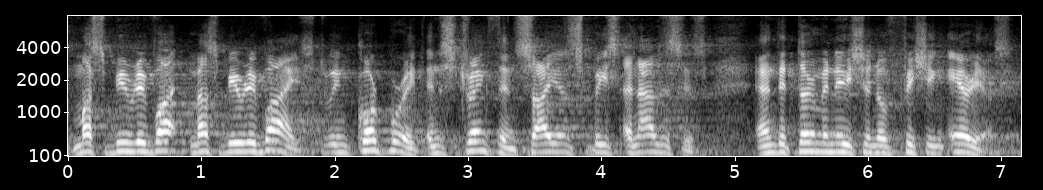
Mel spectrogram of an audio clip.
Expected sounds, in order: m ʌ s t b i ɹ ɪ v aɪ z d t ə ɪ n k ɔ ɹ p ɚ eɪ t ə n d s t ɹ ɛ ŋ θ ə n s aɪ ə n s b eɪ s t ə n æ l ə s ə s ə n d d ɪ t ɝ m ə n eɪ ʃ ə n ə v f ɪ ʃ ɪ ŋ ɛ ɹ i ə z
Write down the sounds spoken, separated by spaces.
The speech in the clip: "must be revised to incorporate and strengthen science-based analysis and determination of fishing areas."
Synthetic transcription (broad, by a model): m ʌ s t b i ɹ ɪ v aɪ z t ə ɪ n k ɔ ɹ p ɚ eɪ t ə n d s t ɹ ɛ ŋ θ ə n s aɪ ə n s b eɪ s ə n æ l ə s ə s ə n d d ɪ t ɝ m ə n eɪ ʃ ə n ə v f ɪ ʃ ɪ ŋ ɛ ɹ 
